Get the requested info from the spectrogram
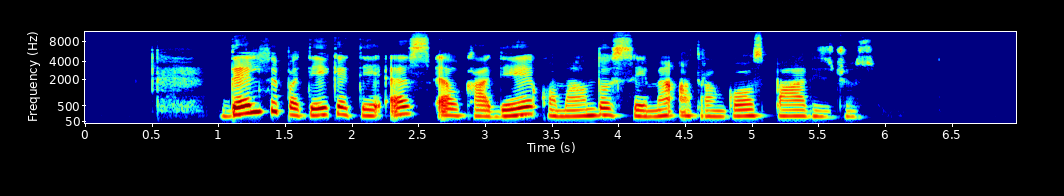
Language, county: Lithuanian, Kaunas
